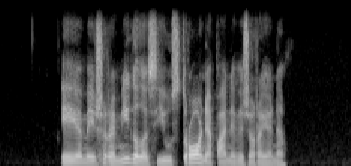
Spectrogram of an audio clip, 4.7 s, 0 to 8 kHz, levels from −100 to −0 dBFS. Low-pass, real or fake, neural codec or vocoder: 7.2 kHz; real; none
